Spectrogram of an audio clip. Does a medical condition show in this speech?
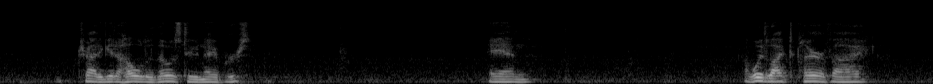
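Yes: Parkinson's disease; stage 3; not speaking too fast.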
